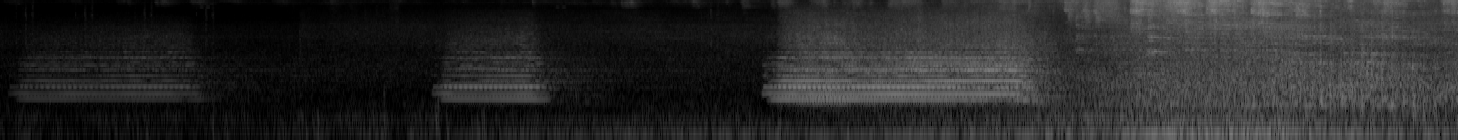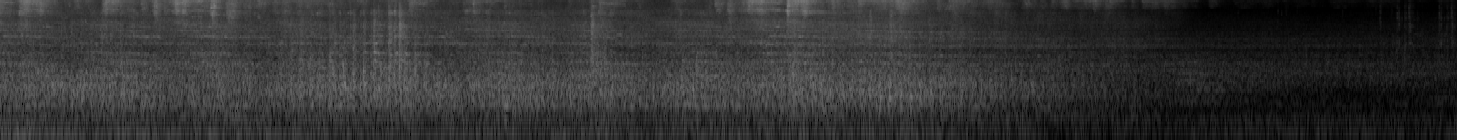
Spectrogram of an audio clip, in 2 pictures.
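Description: Amtrak passenger train's multi-chime locomotive horn sounding three times as it approaches: a long blast, a short one, then the longest, loudest one. The train then passes close by, a loud rumble with a quick run of wheel clacks over the rails, fading away a few seconds before the end.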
